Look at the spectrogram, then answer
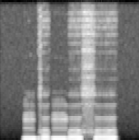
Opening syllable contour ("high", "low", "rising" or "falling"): low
